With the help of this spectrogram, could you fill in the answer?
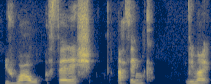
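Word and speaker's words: João Félix: Or if you want me to pronounce it in the Portuguese way, I think it's João Felix.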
